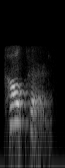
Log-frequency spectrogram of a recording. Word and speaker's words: Colcord: Now, Colterd, that's spelled C-O-L-C-O-R-D. Now, they inform me out here that the O sounds like an A. So it's not Colterd, but it is Colterd, Oklahoma.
